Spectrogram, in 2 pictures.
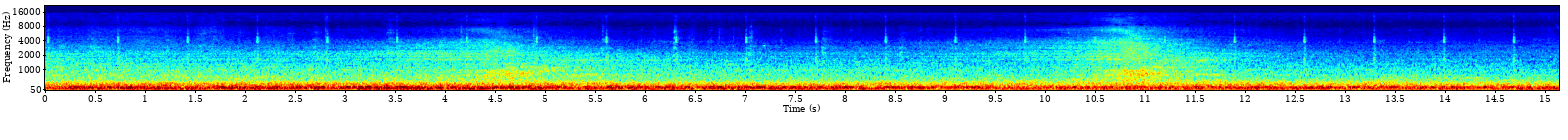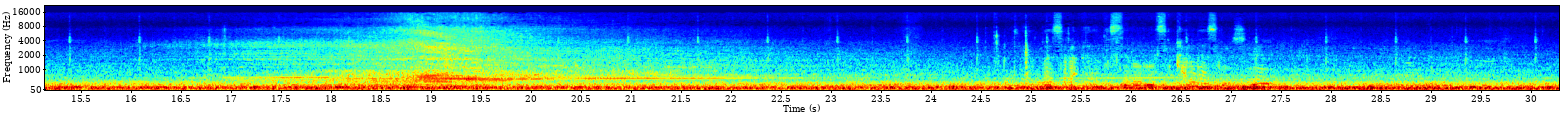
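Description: Steady low engine and road rumble heard inside a small car's cabin as it is driven. Other vehicles swish past now and then, and a pitched sound rises and falls around the middle.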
